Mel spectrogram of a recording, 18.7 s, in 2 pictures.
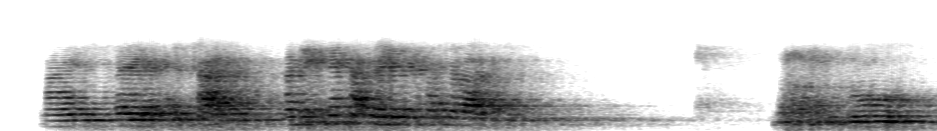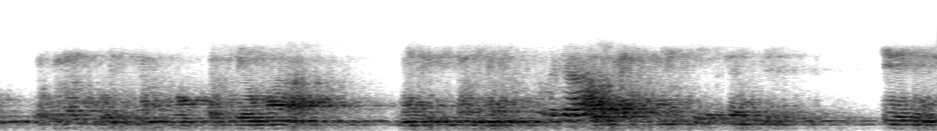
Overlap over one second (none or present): none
